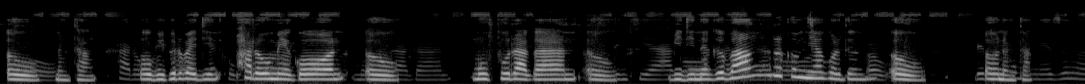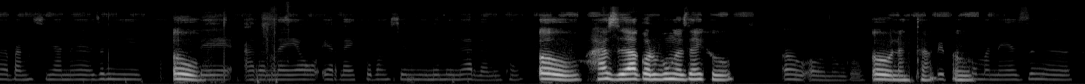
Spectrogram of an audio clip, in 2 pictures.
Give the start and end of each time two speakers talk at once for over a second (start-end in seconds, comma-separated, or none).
1.4-3.4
